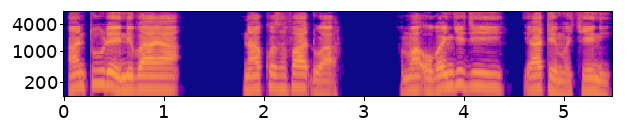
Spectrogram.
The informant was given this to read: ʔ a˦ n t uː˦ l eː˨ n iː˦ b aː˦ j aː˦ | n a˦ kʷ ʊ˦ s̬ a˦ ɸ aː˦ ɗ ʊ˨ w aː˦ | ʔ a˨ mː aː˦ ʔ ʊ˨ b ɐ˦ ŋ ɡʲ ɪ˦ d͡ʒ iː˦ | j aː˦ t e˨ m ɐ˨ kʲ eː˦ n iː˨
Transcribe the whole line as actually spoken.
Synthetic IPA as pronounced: ʔ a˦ n t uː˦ ɽ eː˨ n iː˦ b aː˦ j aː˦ | n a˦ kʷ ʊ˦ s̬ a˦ ɸ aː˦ ɗ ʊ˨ w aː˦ | ʔ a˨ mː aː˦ ʔ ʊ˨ b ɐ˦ ŋ ɡʲ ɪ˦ d͡ʒ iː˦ | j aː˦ t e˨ m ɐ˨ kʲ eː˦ n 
